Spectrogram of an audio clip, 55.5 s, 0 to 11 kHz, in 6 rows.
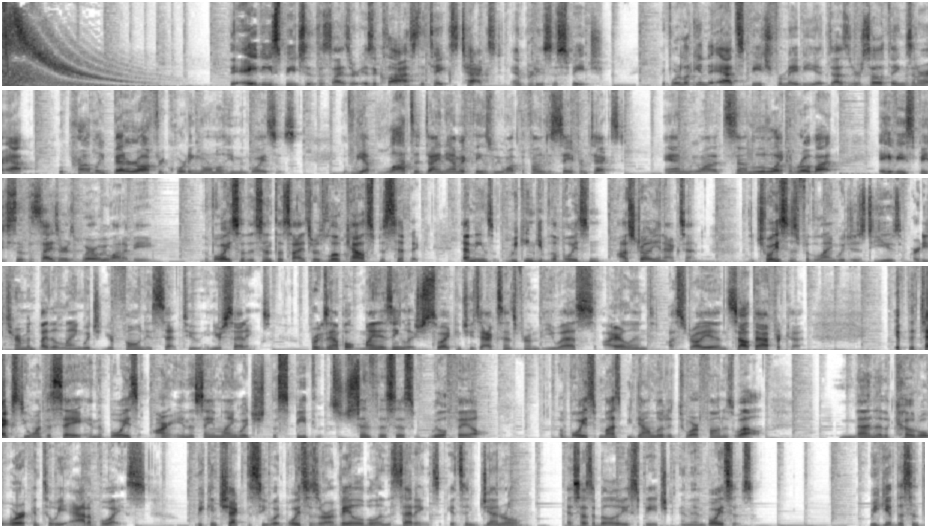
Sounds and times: Music: 0:00.0 - 0:55.5
Speech: 0:02.3 - 0:06.0, 0:06.6 - 0:35.8, 0:36.7 - 0:41.9, 0:42.6 - 0:44.7, 0:45.4 - 0:53.8, 0:55.0 - 0:55.5.

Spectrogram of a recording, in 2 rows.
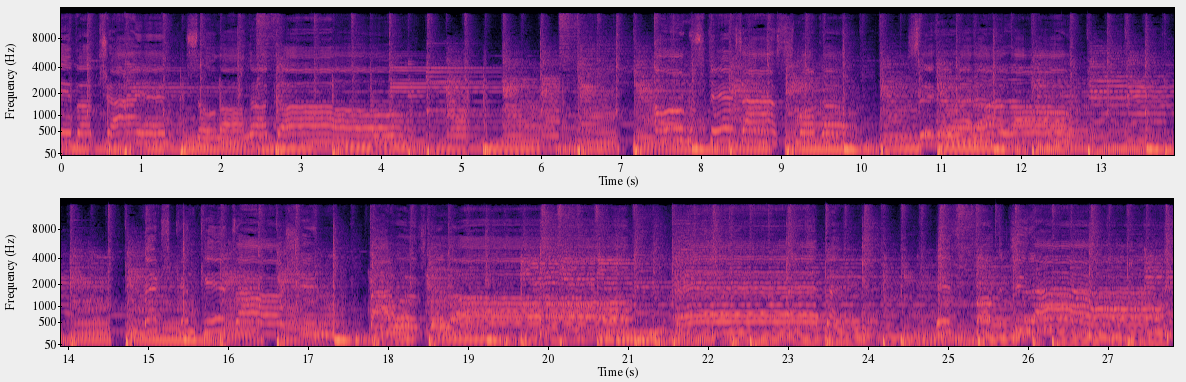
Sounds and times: Psychedelic rock: 0:00.0 - 0:27.8.

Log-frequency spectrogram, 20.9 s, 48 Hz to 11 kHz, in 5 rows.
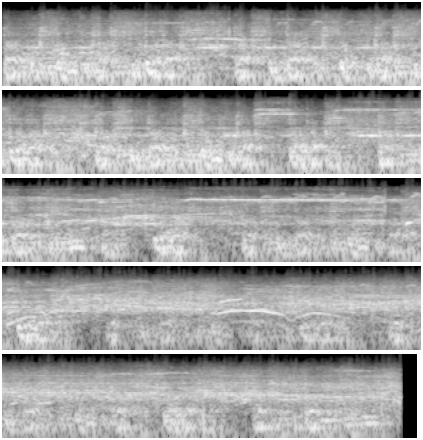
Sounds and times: Music: 0:00.0 - 0:20.8.

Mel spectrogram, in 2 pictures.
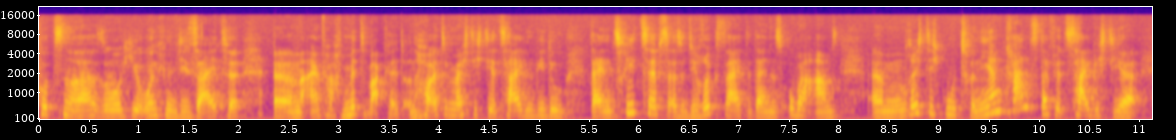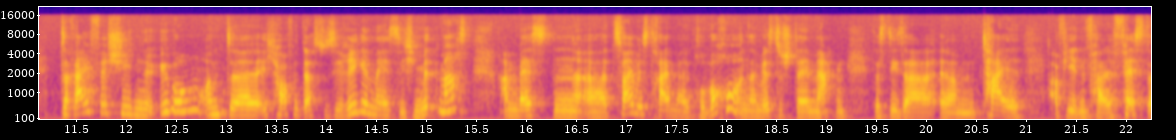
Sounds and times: Speech: 0:00.0 - 0:22.2.

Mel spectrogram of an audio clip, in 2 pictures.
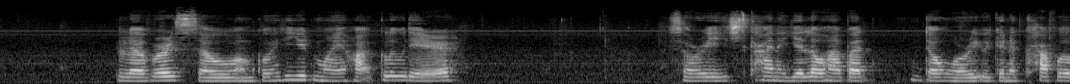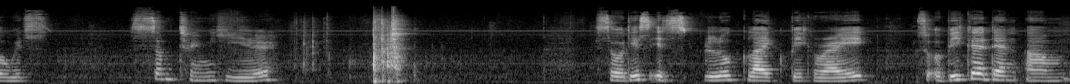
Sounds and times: Inside, small room: 0:00.0 - 0:21.4
Speech: 0:01.2 - 0:04.6, 0:06.7 - 0:11.3, 0:12.0 - 0:13.6, 0:16.6 - 0:21.4.

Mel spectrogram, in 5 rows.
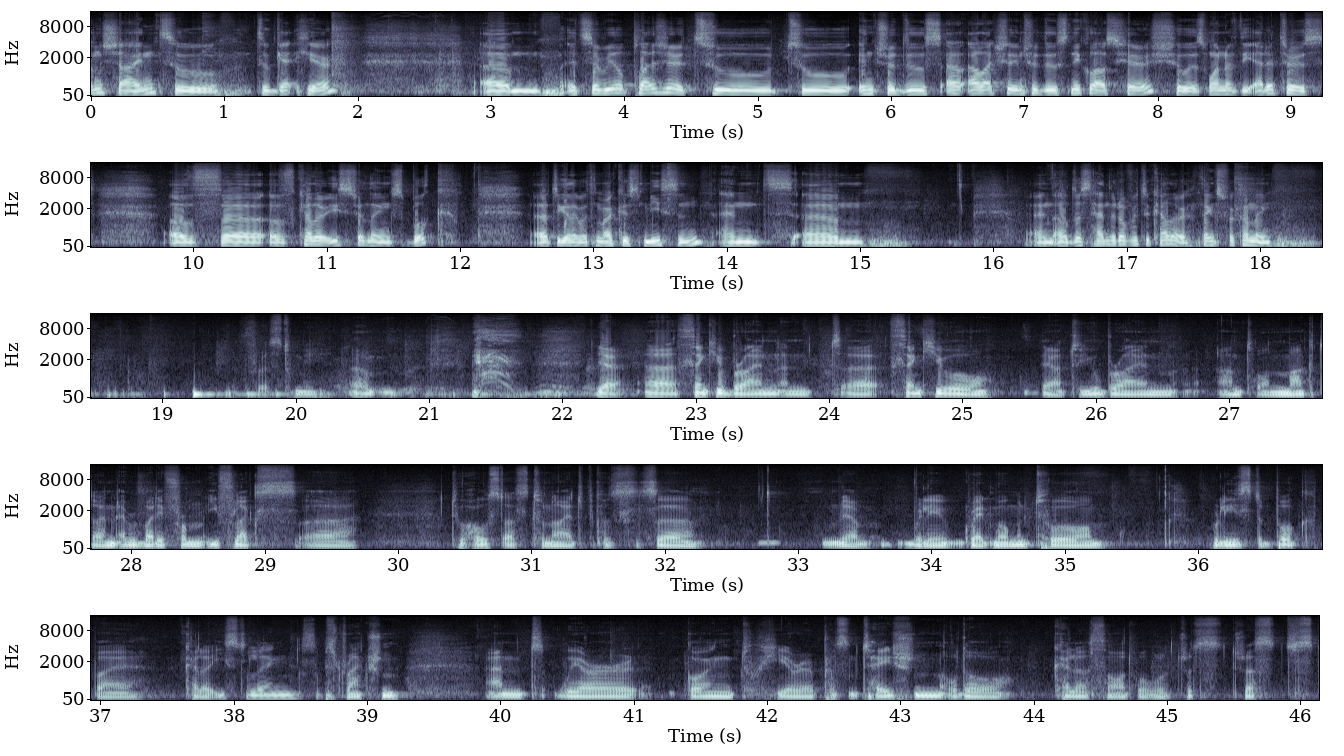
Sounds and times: Conversation: 0:00.0 - 0:45.8.

